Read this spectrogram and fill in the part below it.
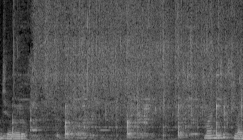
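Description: Spinach paste for palak rice frying in a pan, loud steady sizzle with repeated stirring scrapes of a spatula every half second or so, close up and no talking.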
